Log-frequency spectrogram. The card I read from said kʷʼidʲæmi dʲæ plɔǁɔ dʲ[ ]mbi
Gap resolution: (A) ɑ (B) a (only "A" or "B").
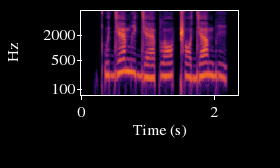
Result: B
